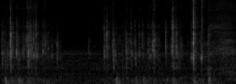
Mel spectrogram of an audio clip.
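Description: Quick bursts of keys clatter on a computer keyboard, irregular clicks and taps in short runs with brief pauses, close and alone.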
